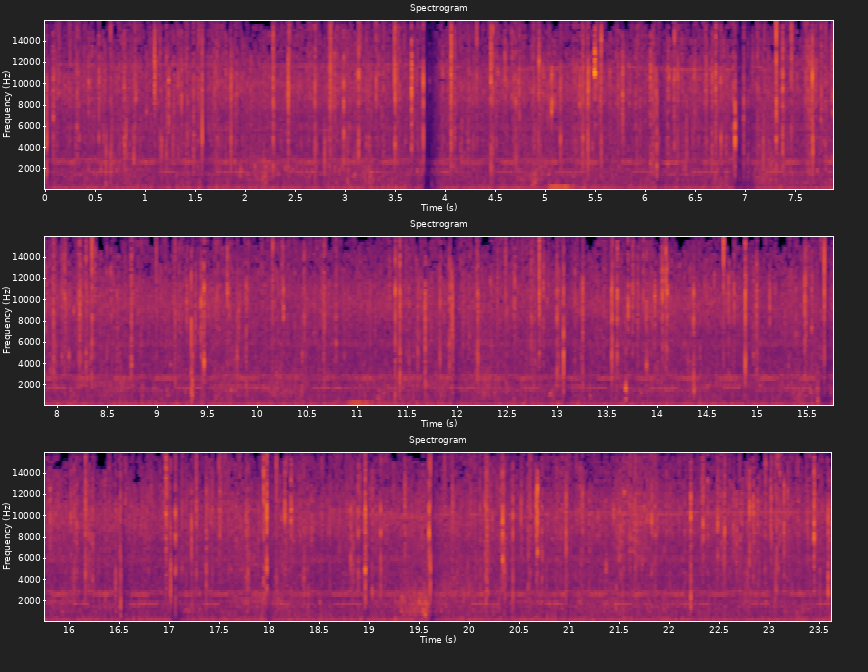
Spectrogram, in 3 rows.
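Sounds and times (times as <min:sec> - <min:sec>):
campfire by the lake: 0:00.0 - 0:23.6
crickets chirping: 0:00.0 - 0:23.6
lake water: 0:00.0 - 0:23.6
owls hooting: 0:05.0 - 0:05.6, 0:10.8 - 0:11.8.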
